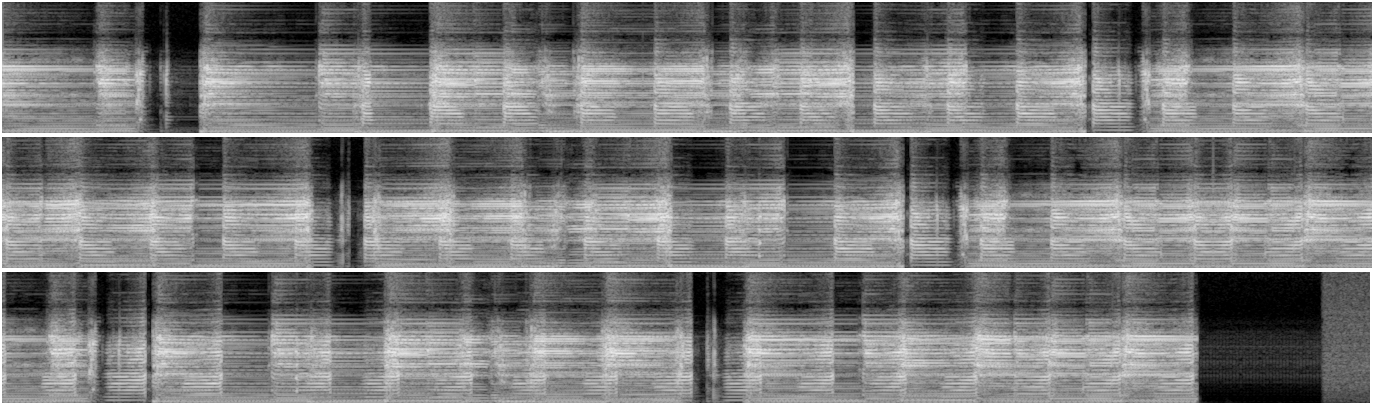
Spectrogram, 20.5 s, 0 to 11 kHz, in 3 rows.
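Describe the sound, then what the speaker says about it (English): An overdubbed electric guitar part layered over a reversed loop on a Fractal AX8 looper, dense and continuous with effects-heavy distortion and chorus, playing steadily for about twenty seconds before cutting off. "we play it at reverse and then we overdub a guitar part"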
